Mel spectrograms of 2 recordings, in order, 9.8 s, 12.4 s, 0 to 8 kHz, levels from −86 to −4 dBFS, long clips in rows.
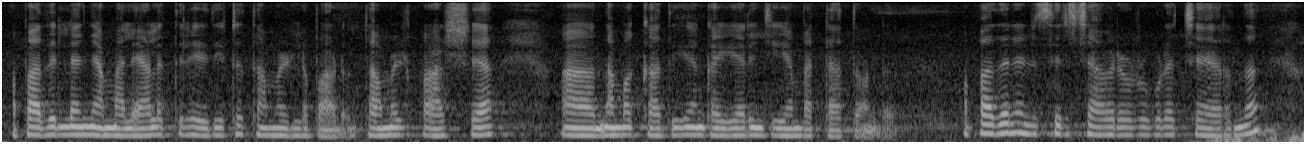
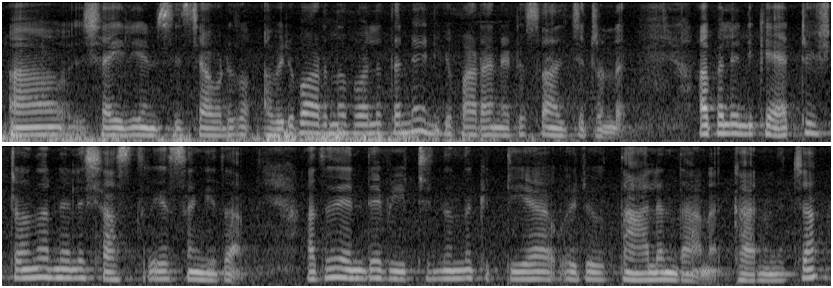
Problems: low volume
